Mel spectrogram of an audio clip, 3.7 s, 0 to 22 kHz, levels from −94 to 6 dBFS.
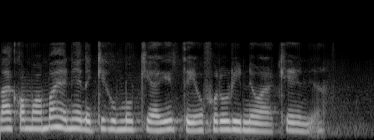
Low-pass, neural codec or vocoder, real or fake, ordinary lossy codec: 7.2 kHz; codec, 16 kHz, 2 kbps, X-Codec, HuBERT features, trained on LibriSpeech; fake; none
